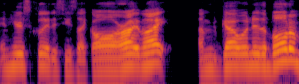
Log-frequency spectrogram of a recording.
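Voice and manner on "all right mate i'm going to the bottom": loud, fake, put-on Australian accent. Retelling what Cletus said during a race, Cletus in a fake Australian accent. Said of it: "he's Australian now".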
